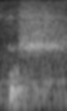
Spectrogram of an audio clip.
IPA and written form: pʊʃ (push)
